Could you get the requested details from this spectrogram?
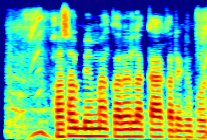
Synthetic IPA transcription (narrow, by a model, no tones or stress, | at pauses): pʰʌsəlbimakʌɾelakakʌɾekopɔ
